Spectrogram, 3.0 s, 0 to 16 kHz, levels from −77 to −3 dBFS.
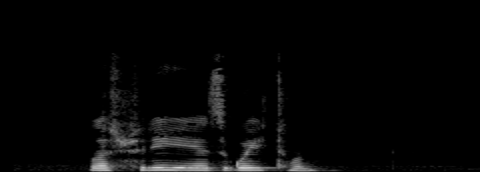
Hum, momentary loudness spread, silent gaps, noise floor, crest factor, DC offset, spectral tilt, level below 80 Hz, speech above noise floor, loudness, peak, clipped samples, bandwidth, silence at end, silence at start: none; 13 LU; none; -70 dBFS; 18 dB; under 0.1%; -6 dB/octave; -80 dBFS; 45 dB; -26 LUFS; -10 dBFS; under 0.1%; 10 kHz; 1.05 s; 0.55 s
